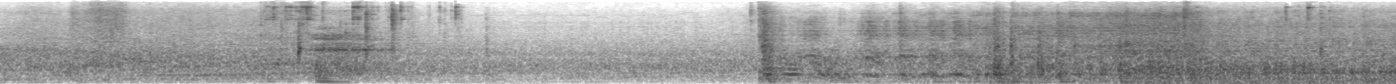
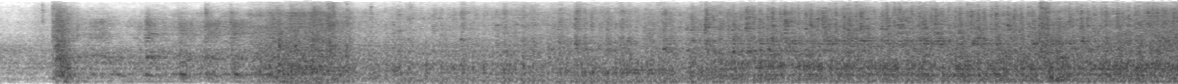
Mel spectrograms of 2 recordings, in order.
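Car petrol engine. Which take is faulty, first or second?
second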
